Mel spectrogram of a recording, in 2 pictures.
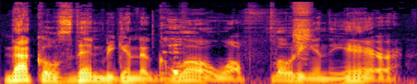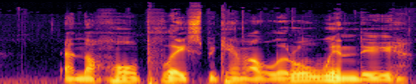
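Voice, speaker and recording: A man's voice: lowish voice, normal speed, a little hiss or hum. A man, a podcast host, reading fan fiction aloud as a storybook-like narration.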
